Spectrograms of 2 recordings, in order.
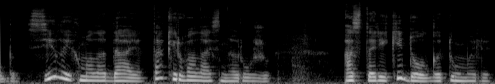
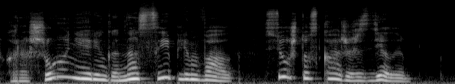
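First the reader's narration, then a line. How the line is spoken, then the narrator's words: Group shouting. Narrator (Russian): Молодые рыбаки сразу закричали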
